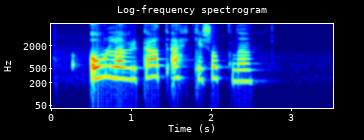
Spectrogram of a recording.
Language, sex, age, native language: Icelandic, female, 20-29, Icelandic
